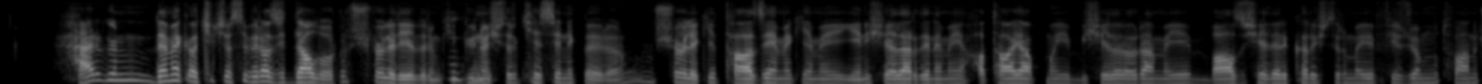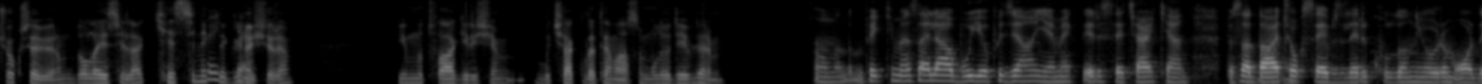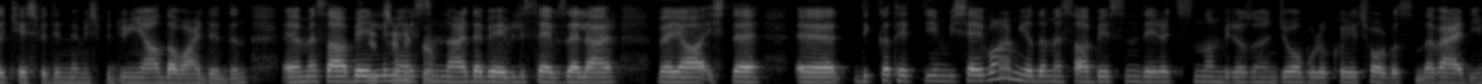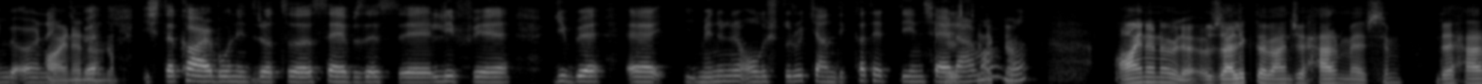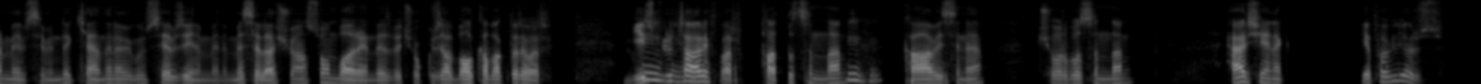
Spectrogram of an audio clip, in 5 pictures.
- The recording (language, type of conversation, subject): Turkish, podcast, Hobini günlük rutinine nasıl sığdırıyorsun?
- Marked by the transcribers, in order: tapping; other noise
